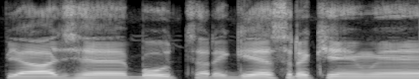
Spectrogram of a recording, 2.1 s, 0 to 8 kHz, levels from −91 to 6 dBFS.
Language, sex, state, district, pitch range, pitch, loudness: Hindi, male, Jharkhand, Deoghar, 150-155 Hz, 155 Hz, -15 LUFS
